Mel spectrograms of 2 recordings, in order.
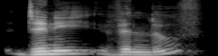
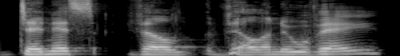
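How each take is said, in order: First: The name is said with a French-style pronunciation. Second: The name is said as spelled, English-style. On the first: The speaker calls it right. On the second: The speaker calls it wrong.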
